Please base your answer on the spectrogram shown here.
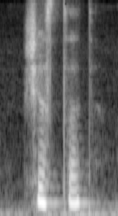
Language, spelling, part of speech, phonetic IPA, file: Czech, šest set, numeral, [ˈʃɛstsɛt], Cs-šest set.ogg
- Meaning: six hundred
